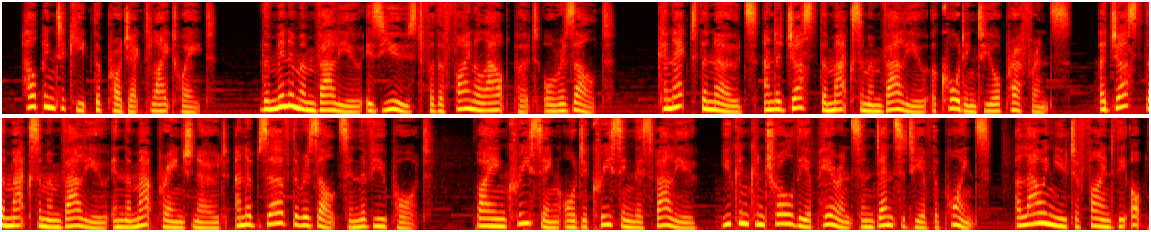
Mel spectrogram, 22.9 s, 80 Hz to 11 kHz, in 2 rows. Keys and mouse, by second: 7.0-9.8 middle drag, 9.9-13.4 middle drag, 14.9 KP_0, 17.5 click, 18.8 KP_0, 18.9 KP_0.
